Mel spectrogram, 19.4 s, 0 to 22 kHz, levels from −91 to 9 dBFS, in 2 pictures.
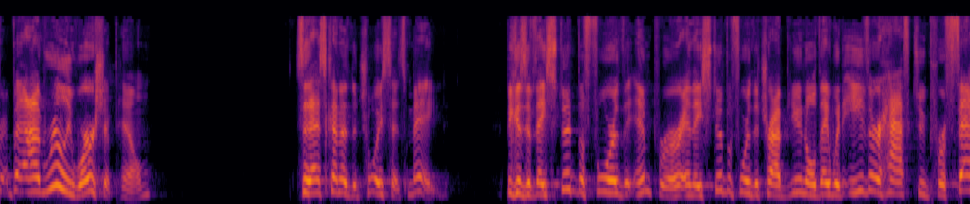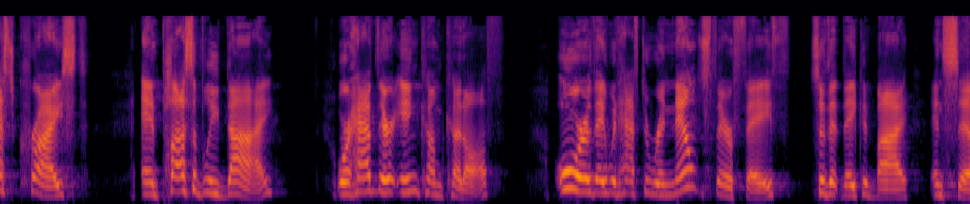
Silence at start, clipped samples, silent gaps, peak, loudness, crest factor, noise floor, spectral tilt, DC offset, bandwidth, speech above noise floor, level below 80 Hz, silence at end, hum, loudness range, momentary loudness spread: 0 s; under 0.1%; none; -8 dBFS; -25 LUFS; 20 dB; -85 dBFS; -1 dB/octave; under 0.1%; 16 kHz; 59 dB; -88 dBFS; 0 s; none; 3 LU; 10 LU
